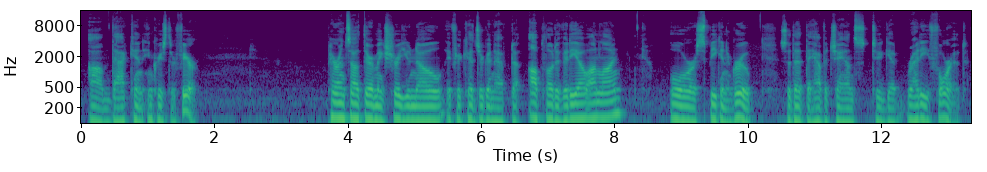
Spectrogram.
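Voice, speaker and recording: Earnest podcast host, lowish voice. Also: male voice, fairly even intonation, normal speed. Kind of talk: podcast conversation.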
